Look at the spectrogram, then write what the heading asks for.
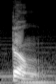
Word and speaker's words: tongue: Rule number 6, কোনো কোনো শব্দে ইউ সাইলেন্ট থাকে, অর্থাৎ ইউ এটা উজ্জ্ব থাকবে, বোঝা যাবে না। যেমন টং, TONGUE, টং, এর কিন্তু শব্দের উচ্চারণটা বোঝা যাচ্ছে না।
